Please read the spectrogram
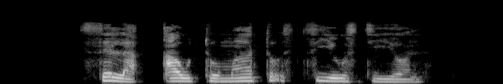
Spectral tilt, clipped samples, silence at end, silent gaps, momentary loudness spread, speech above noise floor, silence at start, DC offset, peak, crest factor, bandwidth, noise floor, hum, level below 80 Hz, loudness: -7 dB/octave; under 0.1%; 0.8 s; none; 15 LU; 66 dB; 0.85 s; under 0.1%; -2 dBFS; 20 dB; 7.6 kHz; -86 dBFS; none; -58 dBFS; -20 LUFS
